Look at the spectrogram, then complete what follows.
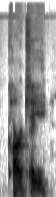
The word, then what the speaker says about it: khaki: all start switching to khaki and that's that's a big thing or car as is pronounced in the Commonwealth car key right and it's the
